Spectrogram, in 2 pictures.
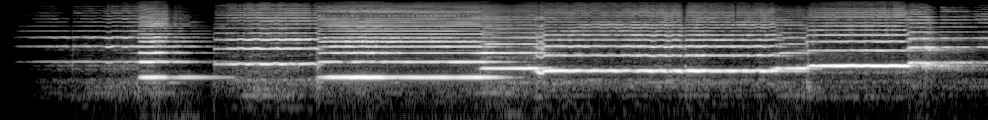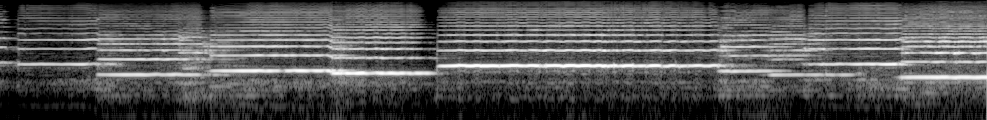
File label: sad violin with nostalgic; emotional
